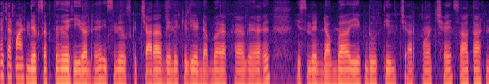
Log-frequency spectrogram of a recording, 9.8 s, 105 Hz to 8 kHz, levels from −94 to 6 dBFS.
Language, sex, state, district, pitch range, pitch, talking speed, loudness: Hindi, male, Chhattisgarh, Sarguja, 105-115 Hz, 110 Hz, 170 wpm, -21 LUFS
